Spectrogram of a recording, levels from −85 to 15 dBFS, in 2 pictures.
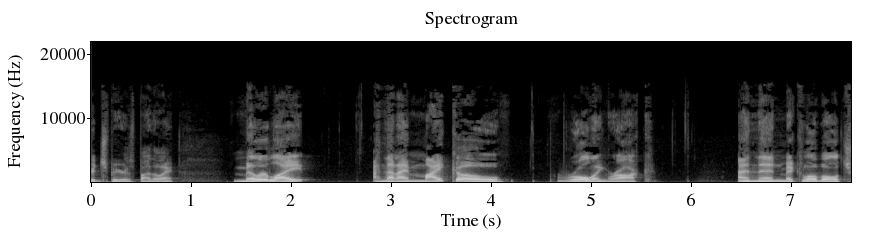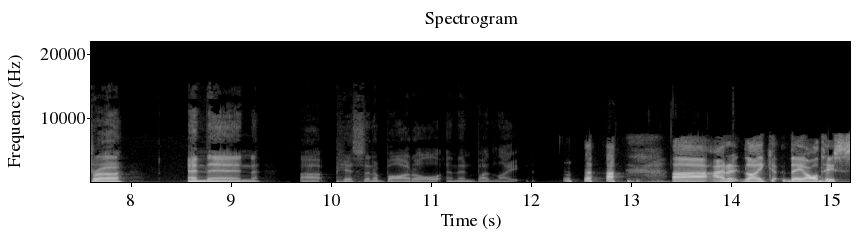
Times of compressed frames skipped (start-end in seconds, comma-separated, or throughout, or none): none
